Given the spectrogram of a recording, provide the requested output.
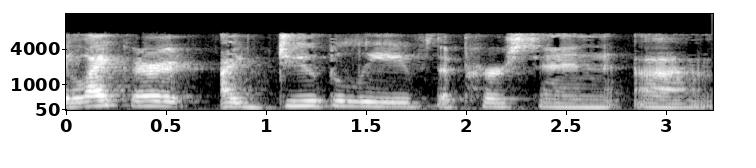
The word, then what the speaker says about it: Likert: a lot of people um by the way leichert and liquor are both this both correct maybe not technically but culturally they're both correct most people say leica i do believe the person who it was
